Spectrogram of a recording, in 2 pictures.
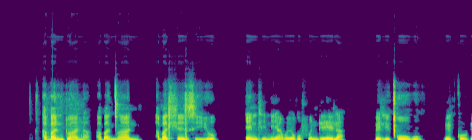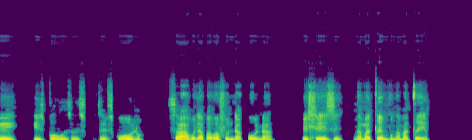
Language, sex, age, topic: North Ndebele, male, 36-49, education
